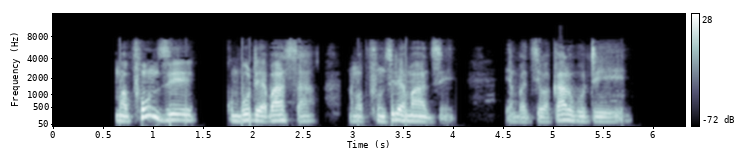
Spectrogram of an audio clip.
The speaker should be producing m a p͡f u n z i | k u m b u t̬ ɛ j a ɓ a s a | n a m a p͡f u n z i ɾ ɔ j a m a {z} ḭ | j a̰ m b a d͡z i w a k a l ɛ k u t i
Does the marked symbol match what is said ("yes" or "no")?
no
